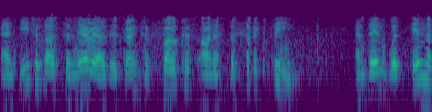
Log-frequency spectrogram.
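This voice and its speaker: A man with a South African accent, fairly high in pitch, at a moderate pace. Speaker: webinar presenter. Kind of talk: webinar presentation. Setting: online webcast.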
